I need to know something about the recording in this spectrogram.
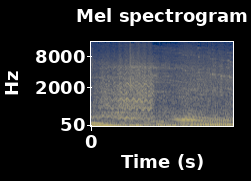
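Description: Designed engine sound of a glowing futuristic vehicle speeding past: a deep rumble under a rushing whoosh in the first second, then falling whines as it goes by.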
